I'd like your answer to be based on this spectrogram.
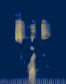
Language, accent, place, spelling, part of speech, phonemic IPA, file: French, France, Lyon, squat, noun, /skwat/, LL-Q150 (fra)-squat.wav
- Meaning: 1. squat (building occupied without permission, as practiced by a squatter) 2. uninvited presence in a building or place (the result of which can be welcomed) 3. squat effect 4. Squat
